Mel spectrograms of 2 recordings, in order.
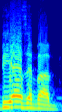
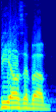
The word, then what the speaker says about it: Beelzebub: yeah raven it i i just googled it it's pronounced beelzebub the the demon is called beelzebub in the mythology off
